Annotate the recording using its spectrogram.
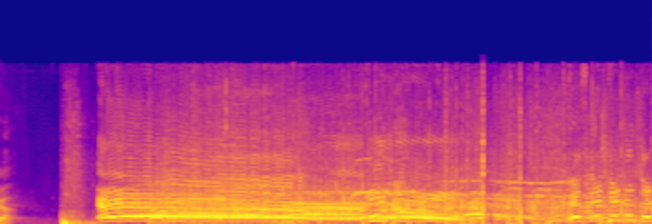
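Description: A short thump, then a long, high, held shout that falls slightly in pitch, followed by excited yelling and cheering: a thrown prop has gone through the basketball hoop for a score.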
